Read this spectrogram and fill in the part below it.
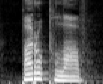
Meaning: steamboat, steamer, steamship
- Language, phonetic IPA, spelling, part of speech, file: Ukrainian, [pɐrɔˈpɫau̯], пароплав, noun, Uk-пароплав.ogg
